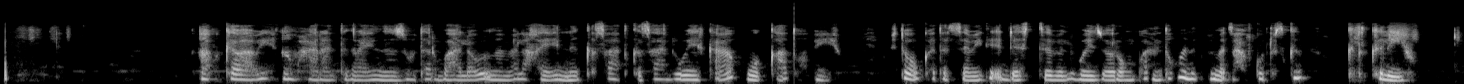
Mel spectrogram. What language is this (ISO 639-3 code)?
tir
